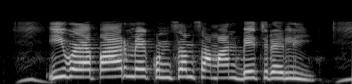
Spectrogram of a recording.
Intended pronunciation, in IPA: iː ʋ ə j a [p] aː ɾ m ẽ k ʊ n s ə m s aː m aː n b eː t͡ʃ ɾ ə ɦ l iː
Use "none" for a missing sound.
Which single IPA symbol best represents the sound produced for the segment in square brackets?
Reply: p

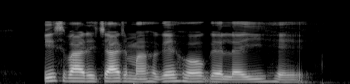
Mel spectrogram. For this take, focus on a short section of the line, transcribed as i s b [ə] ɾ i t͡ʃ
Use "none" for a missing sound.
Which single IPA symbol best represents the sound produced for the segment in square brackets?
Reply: a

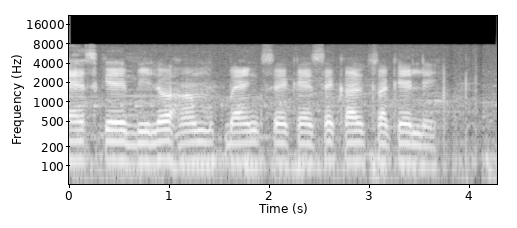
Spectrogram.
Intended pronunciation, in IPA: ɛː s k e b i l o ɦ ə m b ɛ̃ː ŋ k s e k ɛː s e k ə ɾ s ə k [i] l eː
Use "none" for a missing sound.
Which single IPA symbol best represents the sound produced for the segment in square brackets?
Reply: e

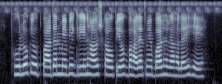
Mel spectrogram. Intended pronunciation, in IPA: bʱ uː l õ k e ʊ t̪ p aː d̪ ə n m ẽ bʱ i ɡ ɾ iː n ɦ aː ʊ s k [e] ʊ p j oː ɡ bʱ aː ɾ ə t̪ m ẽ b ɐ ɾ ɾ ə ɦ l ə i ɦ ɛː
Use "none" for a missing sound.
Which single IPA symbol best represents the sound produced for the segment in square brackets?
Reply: a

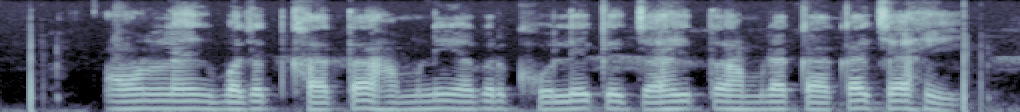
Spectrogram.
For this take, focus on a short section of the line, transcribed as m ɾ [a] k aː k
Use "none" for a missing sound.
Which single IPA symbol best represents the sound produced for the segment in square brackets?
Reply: a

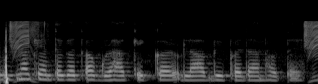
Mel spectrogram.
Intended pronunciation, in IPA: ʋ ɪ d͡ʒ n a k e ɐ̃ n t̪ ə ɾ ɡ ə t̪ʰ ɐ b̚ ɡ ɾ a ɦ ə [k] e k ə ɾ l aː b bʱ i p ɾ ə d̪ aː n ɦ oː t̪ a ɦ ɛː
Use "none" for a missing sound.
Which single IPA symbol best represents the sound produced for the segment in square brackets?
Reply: k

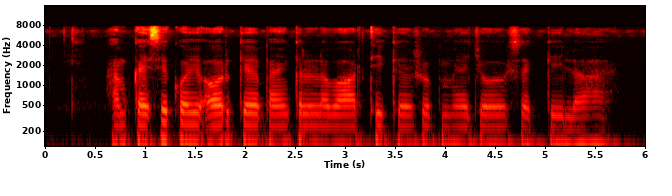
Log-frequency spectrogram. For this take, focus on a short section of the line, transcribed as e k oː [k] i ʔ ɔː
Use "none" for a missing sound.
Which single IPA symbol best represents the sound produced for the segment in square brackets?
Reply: none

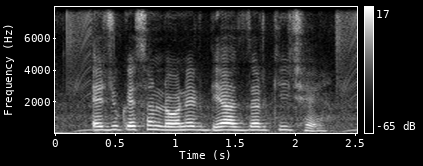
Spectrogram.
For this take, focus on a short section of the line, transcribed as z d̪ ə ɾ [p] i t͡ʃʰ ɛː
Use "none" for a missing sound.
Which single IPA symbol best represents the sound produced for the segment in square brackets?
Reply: k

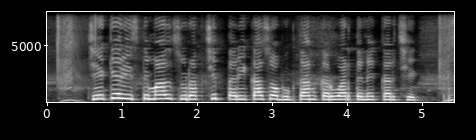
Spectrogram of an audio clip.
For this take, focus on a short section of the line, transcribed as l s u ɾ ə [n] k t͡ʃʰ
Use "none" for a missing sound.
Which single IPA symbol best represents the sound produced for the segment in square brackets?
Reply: none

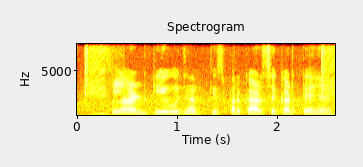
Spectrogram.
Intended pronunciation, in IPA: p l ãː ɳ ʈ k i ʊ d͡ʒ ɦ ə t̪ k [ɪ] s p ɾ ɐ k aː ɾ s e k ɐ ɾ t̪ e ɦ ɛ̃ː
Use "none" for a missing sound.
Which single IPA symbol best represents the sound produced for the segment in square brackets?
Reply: ɪ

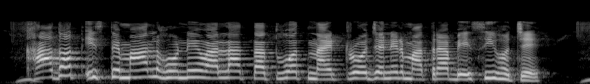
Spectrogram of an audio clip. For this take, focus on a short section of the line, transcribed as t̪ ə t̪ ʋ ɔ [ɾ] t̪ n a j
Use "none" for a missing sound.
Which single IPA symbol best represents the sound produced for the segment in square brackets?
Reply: none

